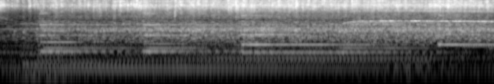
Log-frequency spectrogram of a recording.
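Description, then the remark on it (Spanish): A crowd applauds God during praise and worship in a dense, steady wash of clapping that holds at an even loudness throughout, with sustained keyboard-like chords ringing underneath and no one speaking. “Dar un aplauso a Dios.”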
